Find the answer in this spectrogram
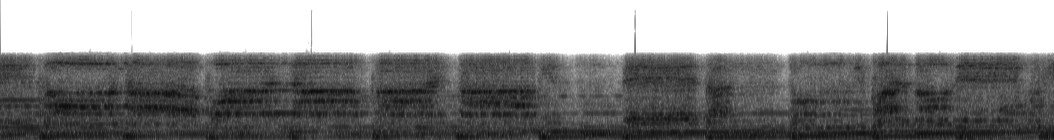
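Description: A church choir singing a Christian praise song in Paite, mixed voices holding notes over a steady musical backing.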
